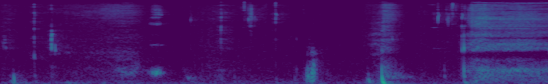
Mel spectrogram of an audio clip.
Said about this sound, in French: Puis c'est pour ça que je vais boire une grande gorgée de vin avant de continuer.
